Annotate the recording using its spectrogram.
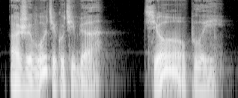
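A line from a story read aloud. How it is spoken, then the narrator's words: Drawling. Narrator (Russian): протянул он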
